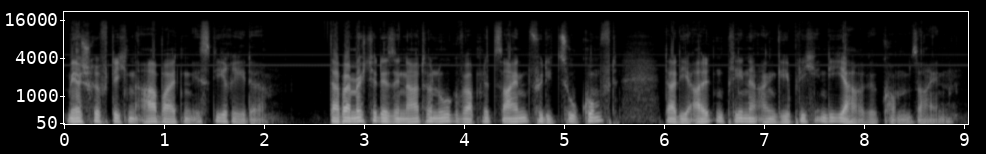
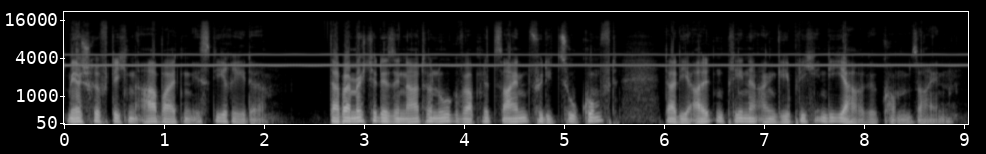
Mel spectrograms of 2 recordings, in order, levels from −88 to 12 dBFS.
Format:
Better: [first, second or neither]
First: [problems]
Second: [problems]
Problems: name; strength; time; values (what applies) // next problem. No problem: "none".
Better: first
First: high-pitched whine; faint; throughout; 3 kHz, 35 dB below the speech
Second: high-pitched whine; loud; throughout; 3 kHz, 9 dB below the speech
